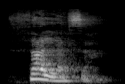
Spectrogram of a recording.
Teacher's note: lengua detrás de los dientes casi cerrados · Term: z peninsular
